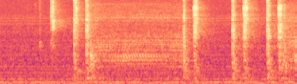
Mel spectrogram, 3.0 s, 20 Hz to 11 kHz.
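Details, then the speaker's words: Spare 1955 Chevy truck wiper motor and switch wired through two junkyard relays on the bench: sharp irregular relay clicking in bursts over faint motor hum, owner suspects because the bench power source only delivers 1 amp. "which is why I think it's making them relays click."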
